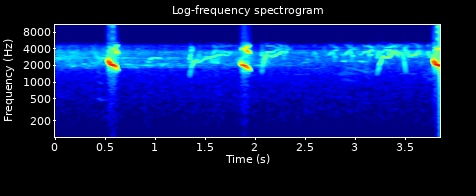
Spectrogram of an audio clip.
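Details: In June 2012 in Estonia, an osprey at a nest with a second chick gives three loud, clear, descending whistled calls roughly 1.5 seconds apart, with thin warbling twitters from small birds between them.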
